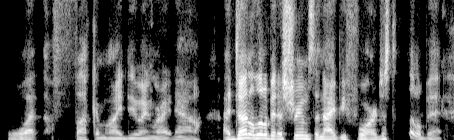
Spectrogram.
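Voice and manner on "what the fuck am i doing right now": muttered. Retold or imitated. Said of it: "And I'm like".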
